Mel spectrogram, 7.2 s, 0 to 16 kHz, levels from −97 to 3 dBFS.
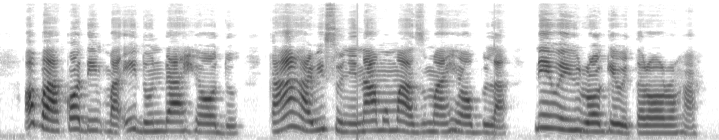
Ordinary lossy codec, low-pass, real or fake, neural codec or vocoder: none; 14.4 kHz; real; none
